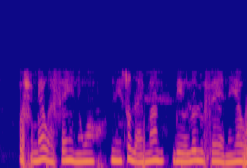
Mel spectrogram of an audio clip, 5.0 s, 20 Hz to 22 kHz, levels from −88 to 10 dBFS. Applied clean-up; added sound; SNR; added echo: none; none; none; none.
